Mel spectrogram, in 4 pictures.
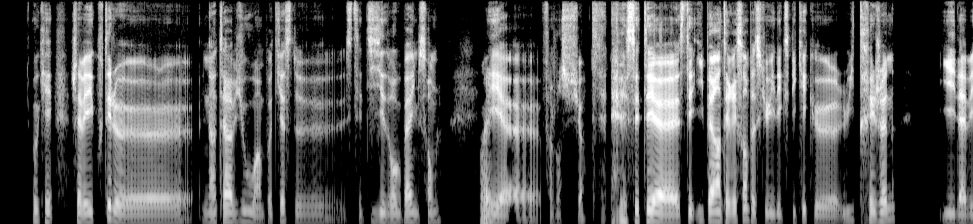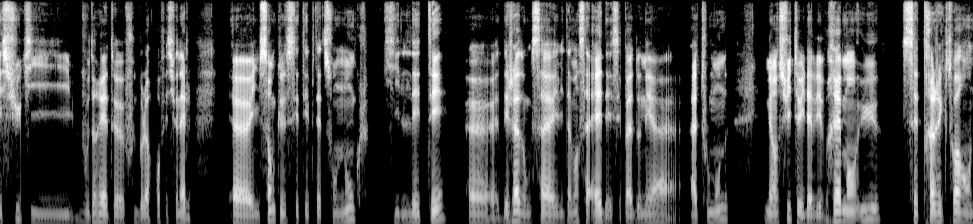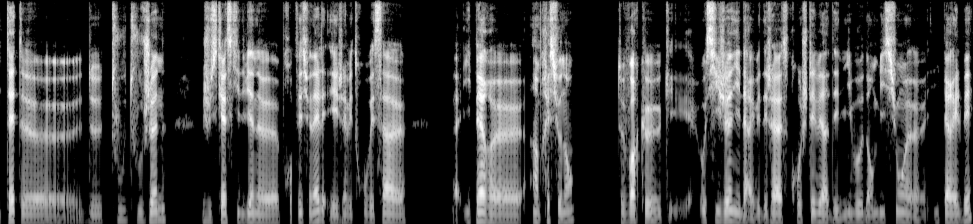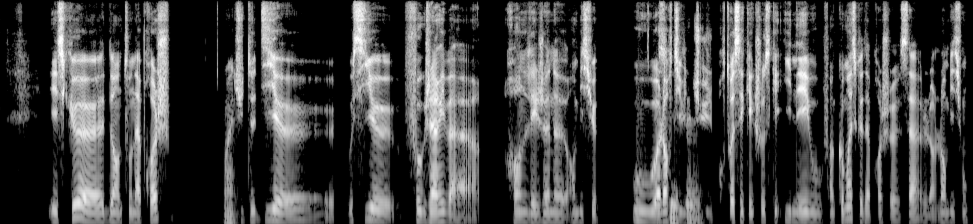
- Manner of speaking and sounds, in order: drawn out: "le"; chuckle; stressed: "très"; other background noise
- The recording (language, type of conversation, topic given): French, podcast, Peux-tu me parler d’un projet qui te passionne en ce moment ?
- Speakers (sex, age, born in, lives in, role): male, 25-29, France, France, guest; male, 30-34, France, France, host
